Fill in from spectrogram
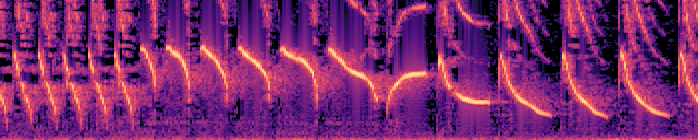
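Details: Canary singing, used to prompt other birds to sing: rapid series of bright, high whistles, each falling steeply in pitch, repeated several times a second with a few short pauses.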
